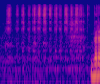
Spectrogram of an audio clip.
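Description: A pointed tool scraping the coating off a scratch-off lottery card in quick, repeated short strokes. The sound is faint and scratchy.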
